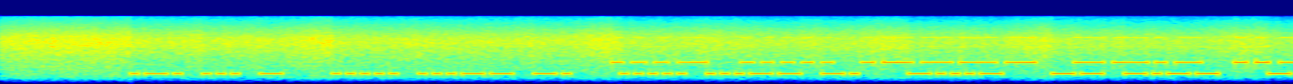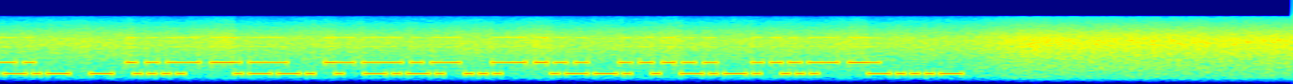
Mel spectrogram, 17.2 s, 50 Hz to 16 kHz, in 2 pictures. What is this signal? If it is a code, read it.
Morse code, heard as two keyed tones, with radio static. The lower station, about 25 wpm, 510 Hz: RST 53N 53N <BT> MY QTH PECS PECS <BT>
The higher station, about 17 wpm, 1000 Hz: V51QF 2QB53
